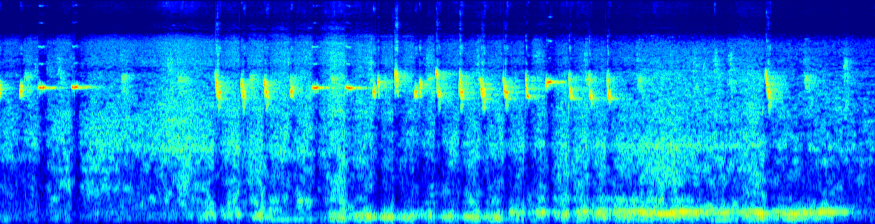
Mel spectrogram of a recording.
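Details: Kurincang singing steadily as training audio for other birds, a long series of quick high chirps and whistled notes, roughly three to four per second, over a low rumbling background.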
